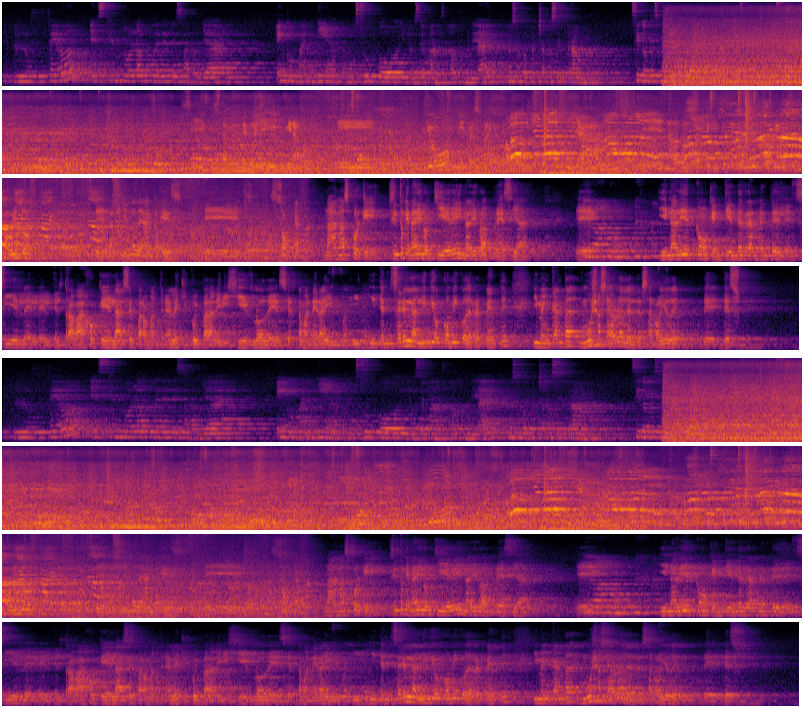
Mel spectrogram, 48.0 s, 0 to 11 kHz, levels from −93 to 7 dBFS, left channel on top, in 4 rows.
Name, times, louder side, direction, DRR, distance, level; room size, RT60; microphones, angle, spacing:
voice 1, 0.2-3.4 4.1-8.9 9.5-12.0 12.6-14.1 32.7-33.9 41.1-41.7, left 1 dB, 35° left, -4 dB, 1.6 m, -42 dB
sound 1, 9.9-21.7, right 1 dB, 25° right, 0.5 m, -29 dB
voice 2, 14.7-16.7 17.0-17.7 18.1-21.0 21.6-24.6 25.3-27.8 28.0-28.6 28.8-31.9 32.6-32.9 33.9-47.1, left 3 dB, 80° left, 6 dB, 0.6 m, -33 dB
sound 2, 16.4-28.6, left 2 dB, 20° left, 0.6 m, -28 dB
17.0 x 7.2 x 2.8 m, 2.6 s
head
